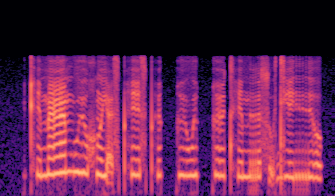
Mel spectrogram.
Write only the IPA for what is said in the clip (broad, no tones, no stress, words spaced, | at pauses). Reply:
kʰemæ̃ːmwʉː χʷæ̃jæ̰spʰeːs pʰøkːʉːwʉkːøː tʰemrœsṵdʲeː rʲo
